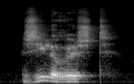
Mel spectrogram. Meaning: peace of mind
- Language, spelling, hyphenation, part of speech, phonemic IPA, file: Dutch, zielenrust, zie‧len‧rust, noun, /ˈzi.lə(n)ˌrʏst/, Nl-zielenrust.ogg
